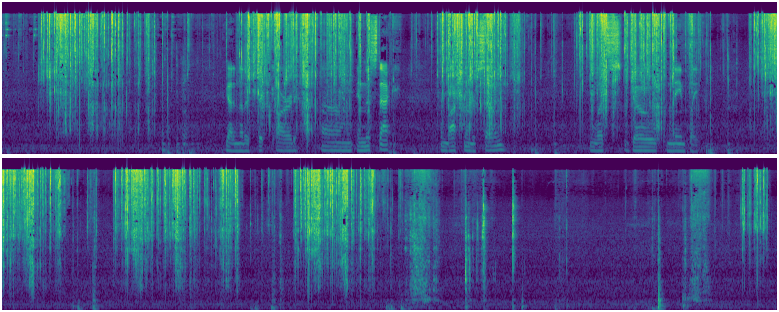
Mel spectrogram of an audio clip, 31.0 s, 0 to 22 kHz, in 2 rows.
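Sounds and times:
foil wrappers crinkling and tearing: 0.7s - 23.6s, 30.2s - 30.9s.

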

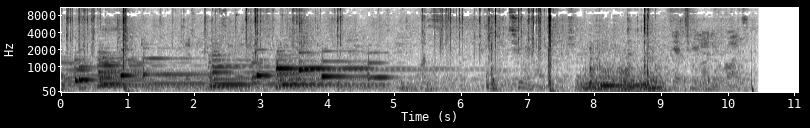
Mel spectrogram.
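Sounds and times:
piano music: 0.0s - 6.8s
people talking: 9.1s - 10.5s.

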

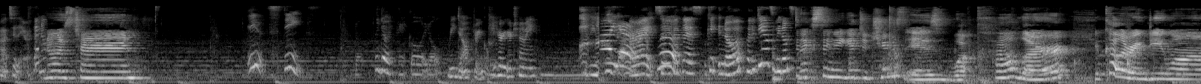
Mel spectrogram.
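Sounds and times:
background music: 0.0s - 12.0s
child vocal sounds: 2.4s - 8.0s.

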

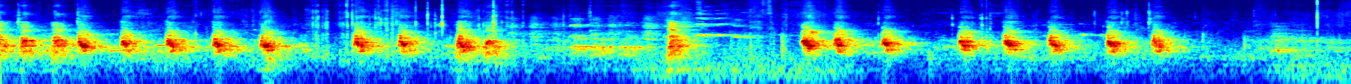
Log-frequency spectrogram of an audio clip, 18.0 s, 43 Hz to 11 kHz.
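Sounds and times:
large dog barking: 0.0s - 10.0s, 10.6s - 16.0s, 16.9s - 18.0s.

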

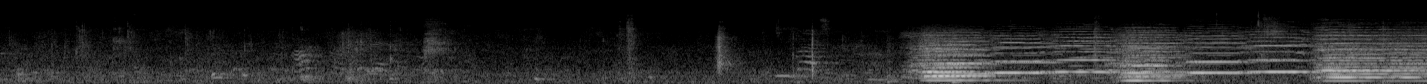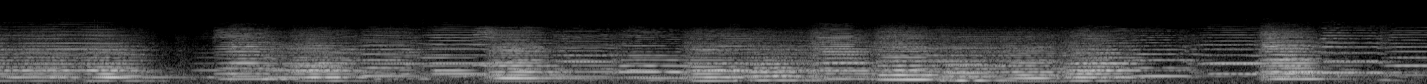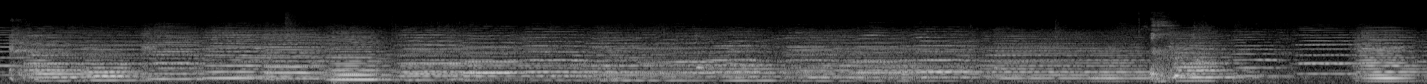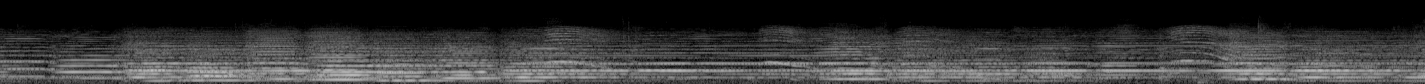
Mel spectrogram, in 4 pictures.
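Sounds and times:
string orchestra playing dance music: 9.0s - 57.0s.

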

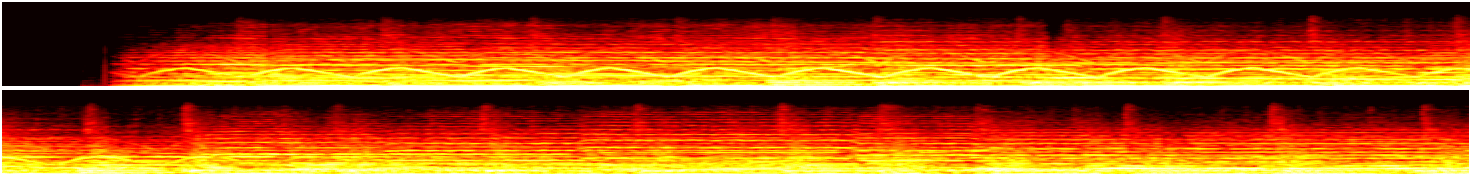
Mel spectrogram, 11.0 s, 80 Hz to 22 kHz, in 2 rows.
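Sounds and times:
emergency vehicle siren wailing: 0.4s - 9.9s
sustained music notes: 0.4s - 11.0s.

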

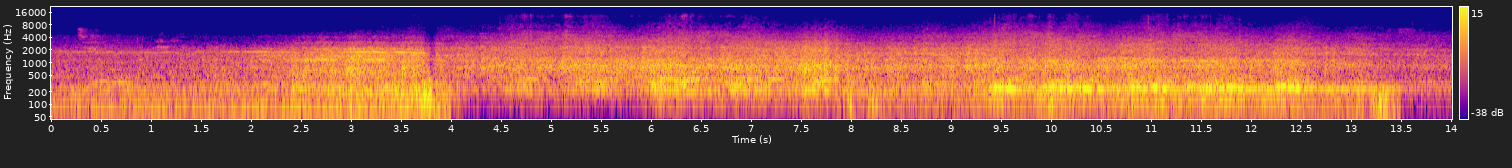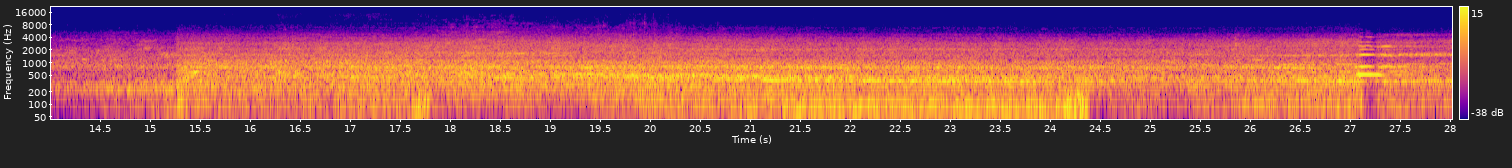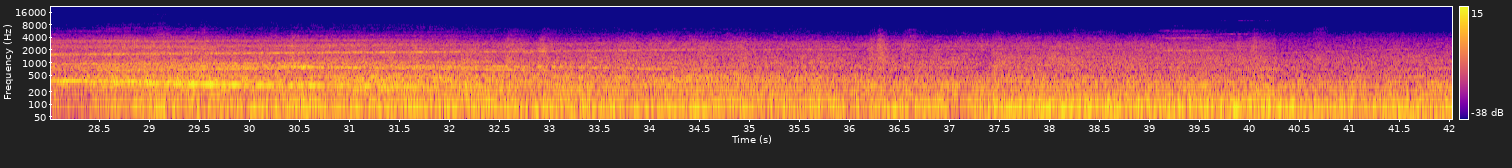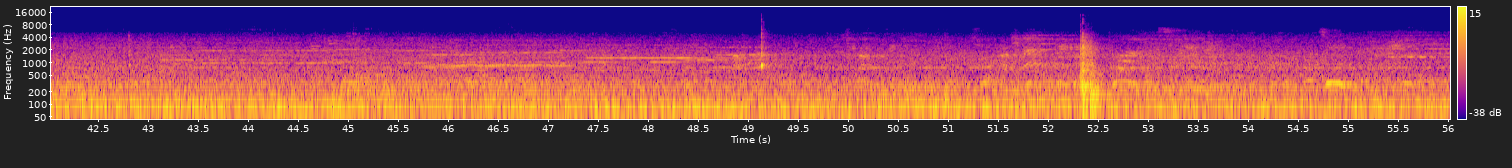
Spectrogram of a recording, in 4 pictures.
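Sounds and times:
train arriving: 0.0s - 56.0s.

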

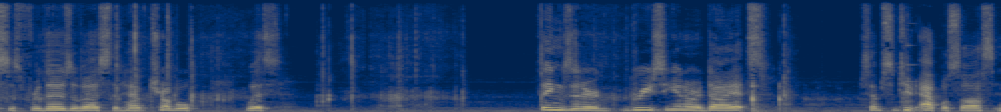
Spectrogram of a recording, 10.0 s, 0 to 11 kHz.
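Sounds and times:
spoon scraping plastic cup: 0.0s - 4.7s, 5.4s - 6.6s.

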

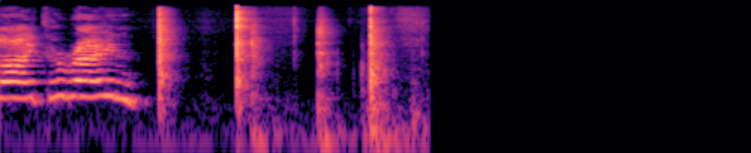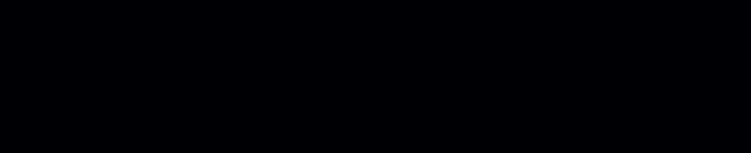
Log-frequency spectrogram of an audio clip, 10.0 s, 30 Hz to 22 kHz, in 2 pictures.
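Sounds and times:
hand claps: 1.0s - 2.8s.

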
